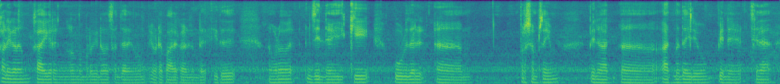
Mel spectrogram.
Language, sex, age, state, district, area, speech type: Malayalam, male, 18-30, Kerala, Palakkad, urban, spontaneous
